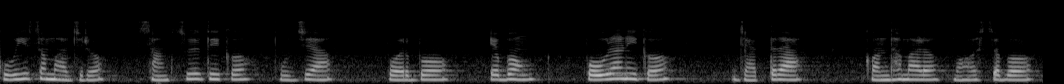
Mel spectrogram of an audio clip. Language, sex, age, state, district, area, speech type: Odia, female, 18-30, Odisha, Kandhamal, rural, spontaneous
